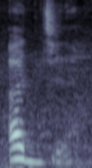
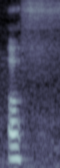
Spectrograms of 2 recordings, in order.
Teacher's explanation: لیکن جب آپ فا کو پڑھتے ہیں اف، تو آپ دیکھیں گے کہ ایئر فلو کی جو مقدار ہے وہ بڑھ جائے گی۔ جیم کو ادا کرتے وقت اتنا ایئر فلو نہیں ہے جتنا فا کو ادا کرتے وقت محسوس ہوتا ہے۔ تو یہی بتایا جا رہا ہے کہ جب آپ فا ادا کریں تو ایک ہوا کا زور، ایک ایئر فلو آپ کے ہونٹوں سے، آپ کے دانتوں سے پار ہو کر باہر آ جائے۔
